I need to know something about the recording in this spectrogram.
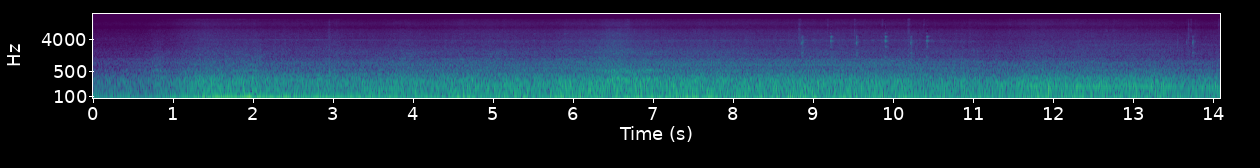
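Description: Semi truck driving at road speed, heard from inside the cab: a steady low engine and road rumble, with a few faint high ticks about nine to ten seconds in.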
